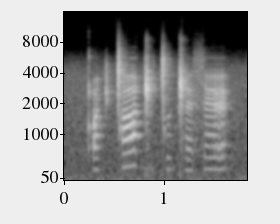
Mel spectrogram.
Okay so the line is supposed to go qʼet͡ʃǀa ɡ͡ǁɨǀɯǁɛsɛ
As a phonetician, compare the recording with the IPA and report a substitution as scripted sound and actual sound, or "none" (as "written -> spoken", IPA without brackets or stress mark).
none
